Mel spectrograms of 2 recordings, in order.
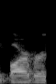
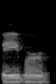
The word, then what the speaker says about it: Baber: my name wrong and called me barber instead of baber but did you first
